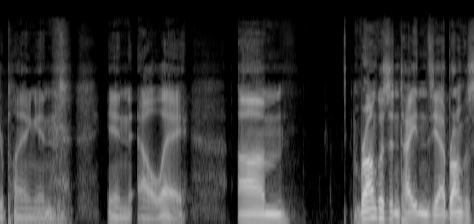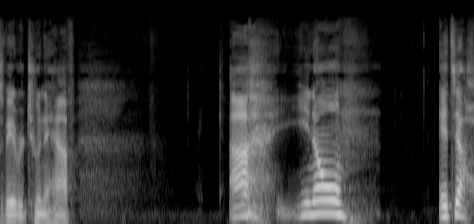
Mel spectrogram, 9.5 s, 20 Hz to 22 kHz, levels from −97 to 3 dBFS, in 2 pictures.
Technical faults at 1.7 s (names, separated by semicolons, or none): none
